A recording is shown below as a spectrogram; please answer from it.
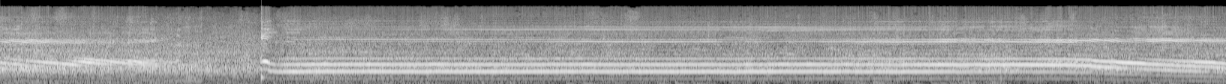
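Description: Football TV commentator's drawn-out goal cry: a falling shout in the first two seconds, then a single shouted note held steady for about eight seconds before it slides down in pitch near the end.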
